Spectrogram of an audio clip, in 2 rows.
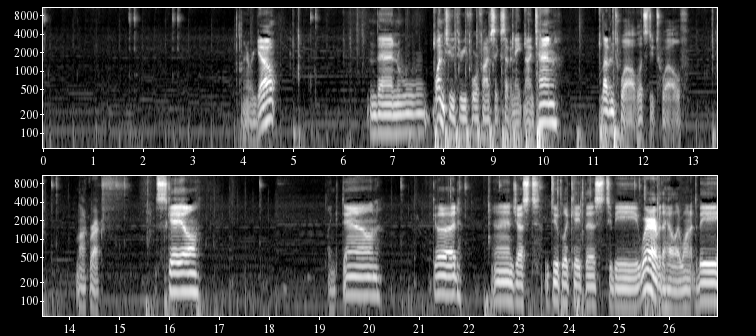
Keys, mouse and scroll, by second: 0.5 shift+right click, 2.3 shift+right click, 3.4 shift+right click, 7.9 Right, 8.2 Right, 8.3 Right, 8.5 Right, 8.9 Right, 9.1 Right, 9.4 Right, 9.5 Right, 10.0 Right, 11.3 Right, 11.6 Right, 15.0 click, 16.0 Right, 17.8-20.9 drag, 21.8 right click, 22.2 c, 24.1 shift+d, 25.8 shift+d.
